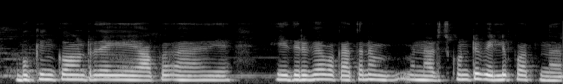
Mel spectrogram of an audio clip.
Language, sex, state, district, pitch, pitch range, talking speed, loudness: Telugu, female, Andhra Pradesh, Srikakulam, 215 Hz, 205-225 Hz, 65 wpm, -13 LUFS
